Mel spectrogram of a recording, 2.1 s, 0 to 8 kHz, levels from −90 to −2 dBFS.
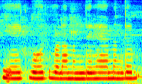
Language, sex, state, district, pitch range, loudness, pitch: Hindi, female, Chandigarh, Chandigarh, 210-215 Hz, -12 LUFS, 210 Hz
